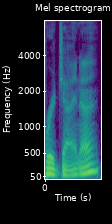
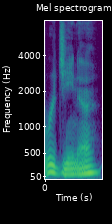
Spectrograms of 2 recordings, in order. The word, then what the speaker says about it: Regina: The city we're from, it's called Regina, not Regina. It's pronounced Regina because that's the name the queen pronounced it and it's named after her.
